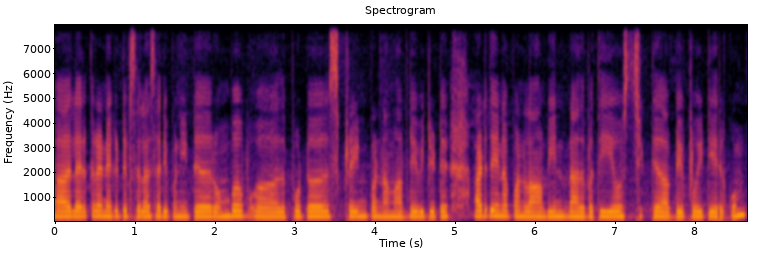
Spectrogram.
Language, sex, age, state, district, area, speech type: Tamil, female, 30-45, Tamil Nadu, Ariyalur, rural, spontaneous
